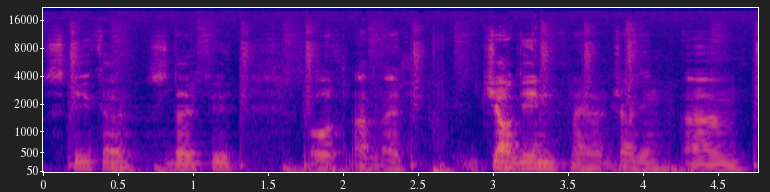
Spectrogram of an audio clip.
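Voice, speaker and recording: A young man with a British accent rambles through a casual list, trailing off into offhand jokes. His voice sits a little low. Faint music plays behind him. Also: moderate pace. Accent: British English. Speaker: vlogger. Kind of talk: casual listicle monologue.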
